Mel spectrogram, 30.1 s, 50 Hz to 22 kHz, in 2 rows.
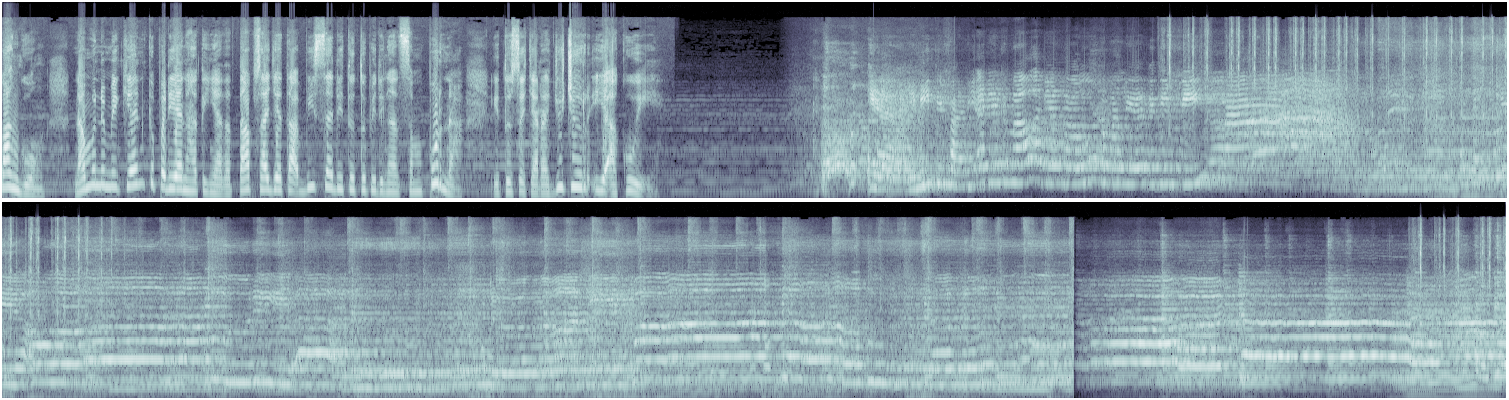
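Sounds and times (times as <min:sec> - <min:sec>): woman singing over backing music: 0:15.0 - 0:30.0.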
